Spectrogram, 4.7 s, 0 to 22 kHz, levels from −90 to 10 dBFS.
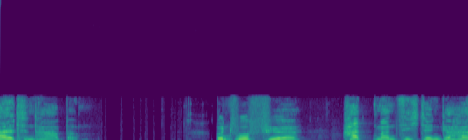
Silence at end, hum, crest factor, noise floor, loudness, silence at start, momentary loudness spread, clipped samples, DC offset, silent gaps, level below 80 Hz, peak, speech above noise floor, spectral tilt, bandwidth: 0 s; none; 24 dB; -77 dBFS; -26 LUFS; 0 s; 13 LU; under 0.1%; under 0.1%; none; -70 dBFS; -2 dBFS; 52 dB; -5.5 dB/octave; 7.2 kHz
